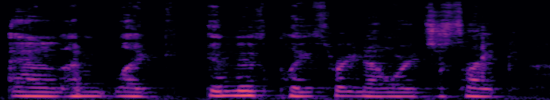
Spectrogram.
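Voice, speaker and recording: Young woman doing a tarot reading, raspy and hoarse from a cold, low mellow voice, rambles and says like a lot. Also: level tone, normal speed, a little hiss or hum. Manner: chatty, rambling, heavy use of "like". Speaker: tarot reader. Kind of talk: casual channeled tarot reading.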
